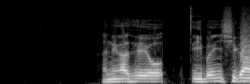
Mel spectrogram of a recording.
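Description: A middle-aged man speaks calmly and clearly into a microphone, close by.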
